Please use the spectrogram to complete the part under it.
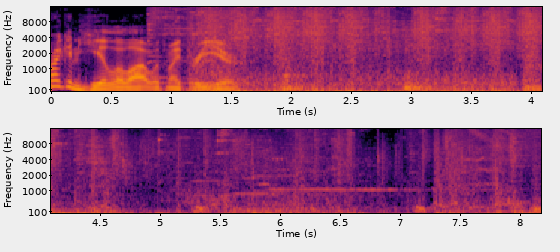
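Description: Game sound effects of magic blasts and clashes play throughout.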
